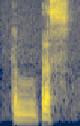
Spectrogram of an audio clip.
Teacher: എന്നാൽ അത് വേർബാകുമ്പം കംപ്രസ്, പ്രസ് എന്ന് പറഞ്ഞാൽ രണ്ടാമത്തെ സിലബിൾ പ് എന്ന സൗണ്ടിനാണ് സ്ട്രെസ് വരിക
